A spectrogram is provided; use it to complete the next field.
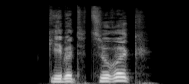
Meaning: second-person plural subjunctive II of zurückgeben
- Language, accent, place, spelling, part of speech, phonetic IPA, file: German, Germany, Berlin, gäbet zurück, verb, [ˌɡɛːbət t͡suˈʁʏk], De-gäbet zurück.ogg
